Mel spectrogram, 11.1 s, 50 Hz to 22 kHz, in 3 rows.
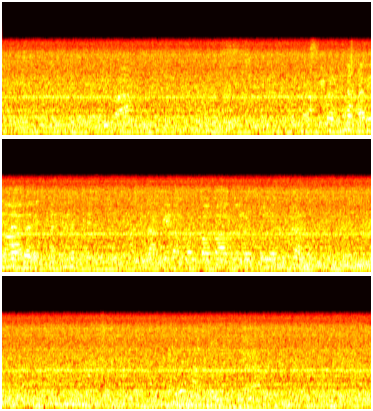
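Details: Toyota GLI 4A-FE petrol engine with hard starting, noisy running, idle too high cold and dropping when hot, stalling on shifting to R/D: after setting the sub gear tension, steady even idle hum, no knocking.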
